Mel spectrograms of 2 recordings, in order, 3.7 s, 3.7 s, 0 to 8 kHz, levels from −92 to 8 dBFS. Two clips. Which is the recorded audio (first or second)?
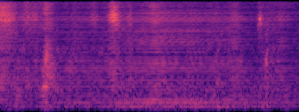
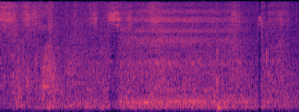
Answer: second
